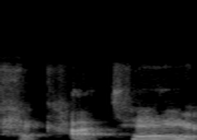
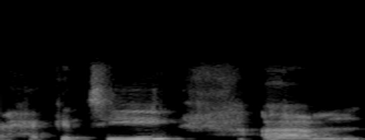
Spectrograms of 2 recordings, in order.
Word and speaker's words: Hecate: of a language nerd did you ever notice how we in america or canada if you're in canada i think you probably do this too or in the uk how we always accent the second syllable of something and so i i was listening to all these different podcasts and lectures and things and they were calling her hikati and i was like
